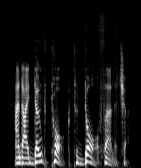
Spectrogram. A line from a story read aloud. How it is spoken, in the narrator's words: she said haughtily, holding down the lid on her terror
